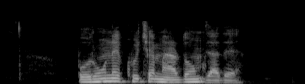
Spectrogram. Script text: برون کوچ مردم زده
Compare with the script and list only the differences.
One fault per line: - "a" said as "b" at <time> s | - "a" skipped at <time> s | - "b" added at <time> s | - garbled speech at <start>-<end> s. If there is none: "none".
none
